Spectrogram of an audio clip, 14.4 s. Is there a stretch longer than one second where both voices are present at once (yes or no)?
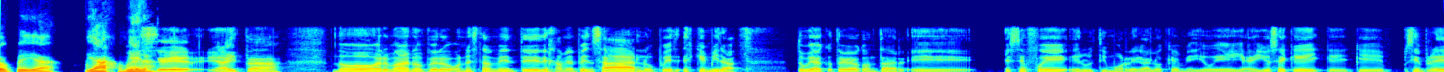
no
